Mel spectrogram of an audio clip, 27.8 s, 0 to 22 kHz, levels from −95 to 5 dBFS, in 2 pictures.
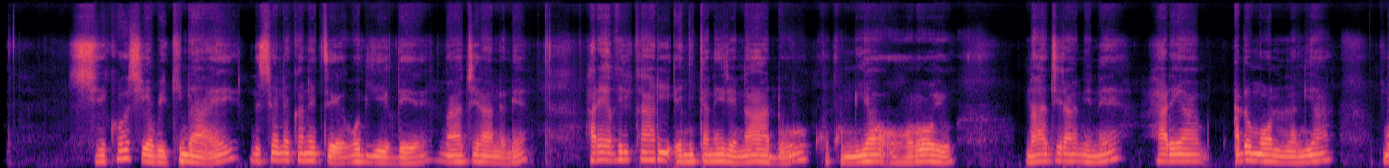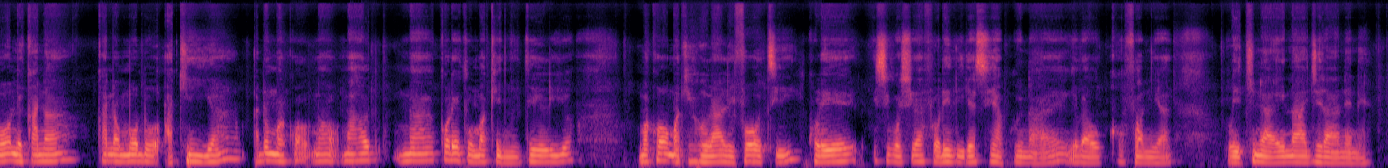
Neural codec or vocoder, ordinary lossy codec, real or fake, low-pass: codec, 44.1 kHz, 2.6 kbps, SNAC; none; fake; none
